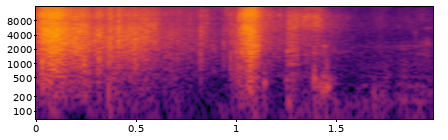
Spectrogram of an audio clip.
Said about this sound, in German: Also wenn ich jetzt hier so durchs Laub laufe, das raschelt schön.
